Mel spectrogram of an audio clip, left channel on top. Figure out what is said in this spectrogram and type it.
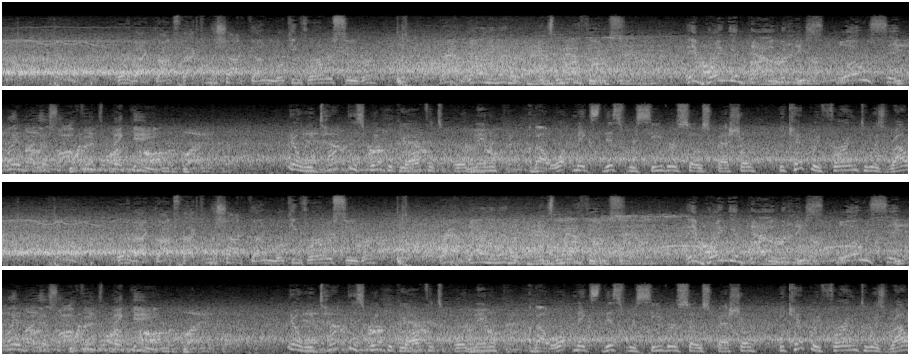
Quarterback drops back from the shotgun, looking for a receiver. Grab down the middle. It's Matthews. They bring him down, but an explosive play by this offense. Big game. You know, we talked this week with the offensive coordinator about what makes this receiver so special. He kept referring to his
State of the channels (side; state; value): both; normal; correlation 0.50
